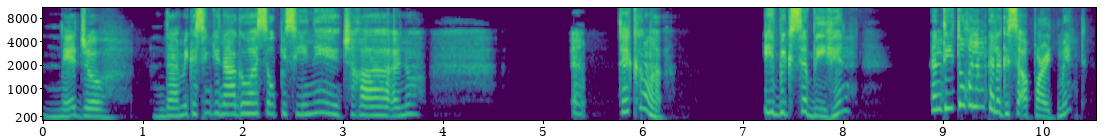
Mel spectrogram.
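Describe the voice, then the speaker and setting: A woman's voice: high-pitched, lively intonation, normal speed, pauses often, a bit bright, no echo. A woman acting a frustrated young working girlfriend in a radio drama, dramatic and exasperated, with a Filipino accent. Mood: puzzled. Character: frustrated young working woman nagging her live-in boyfriend.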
